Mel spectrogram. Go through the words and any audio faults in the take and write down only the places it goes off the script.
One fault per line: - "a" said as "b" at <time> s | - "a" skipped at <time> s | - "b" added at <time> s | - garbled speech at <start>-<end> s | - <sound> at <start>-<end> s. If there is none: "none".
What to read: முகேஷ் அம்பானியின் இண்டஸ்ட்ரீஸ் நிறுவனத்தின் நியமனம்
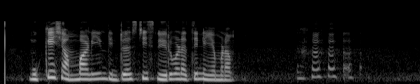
- laugh at 3.0-3.7 s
